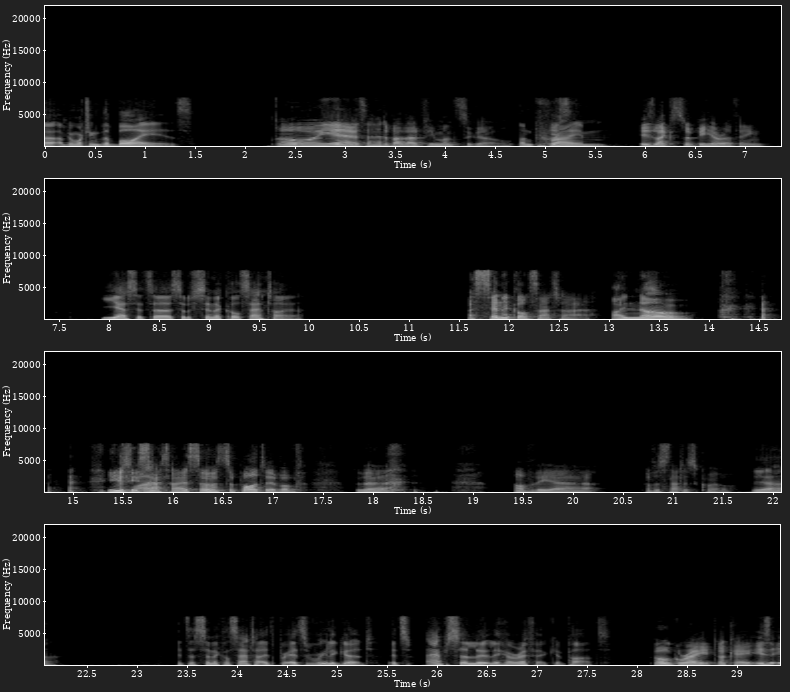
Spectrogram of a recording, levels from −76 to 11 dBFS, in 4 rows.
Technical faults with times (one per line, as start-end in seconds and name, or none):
none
